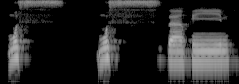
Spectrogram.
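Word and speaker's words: المستقيم: Hilang sifat hamsnya. Harusnya dialirkan dengan banyak sekali udara yang keluar. Mustaqim. Tapi dia bacanya ihdinas siratal mustaqim. Beda ya. Mustaqim dengan mustaqim.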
